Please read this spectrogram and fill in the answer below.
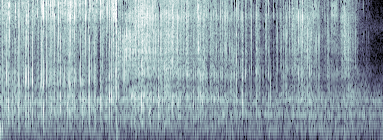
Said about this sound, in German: Plötzlich knackt es laut. Das Eis unter dem Schlitten scheint nachzugeben. Kleine Risse ziehen sich zwischen den Kufen in alle Richtungen.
